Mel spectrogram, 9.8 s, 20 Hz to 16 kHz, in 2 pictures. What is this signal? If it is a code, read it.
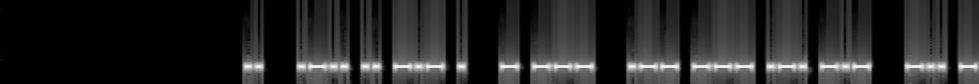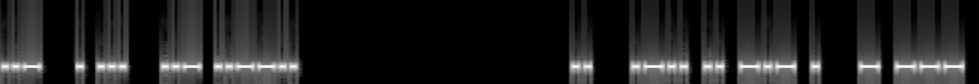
Morse code, heard as a keyed tone, about 40 wpm, 700 Hz. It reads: I LIKE TO WORK DX ES U? I LIKE TO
